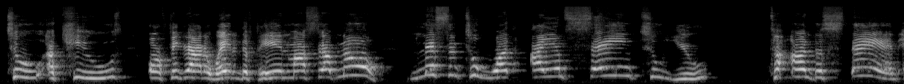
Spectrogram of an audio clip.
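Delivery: normal talking voice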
